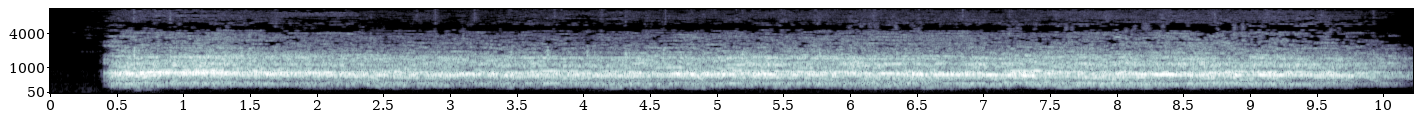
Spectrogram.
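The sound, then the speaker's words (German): A large crowd cheers and shouts continuously, a dense, loud roar of many voices that starts abruptly and holds steady for about ten seconds with no individual speech standing out, as fans in Paris celebrate the arrival of Ramos at Paris Saint-Germain. “Da sieht man ihn also im Hintergrund, großer Jubel bei den äh, Franzosen in Paris, in großer Vorfreude.”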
